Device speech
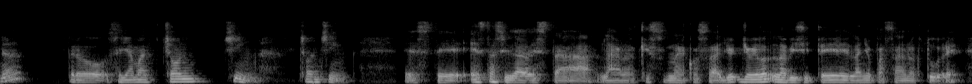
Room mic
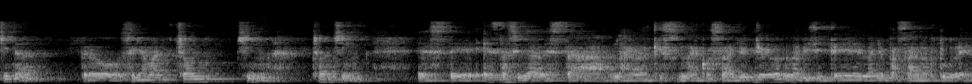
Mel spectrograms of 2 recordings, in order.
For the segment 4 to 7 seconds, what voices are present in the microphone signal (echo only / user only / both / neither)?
echo only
